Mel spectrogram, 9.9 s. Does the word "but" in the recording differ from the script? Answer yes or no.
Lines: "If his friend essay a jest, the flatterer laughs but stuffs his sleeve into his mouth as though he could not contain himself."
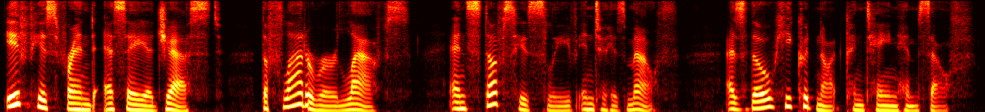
yes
